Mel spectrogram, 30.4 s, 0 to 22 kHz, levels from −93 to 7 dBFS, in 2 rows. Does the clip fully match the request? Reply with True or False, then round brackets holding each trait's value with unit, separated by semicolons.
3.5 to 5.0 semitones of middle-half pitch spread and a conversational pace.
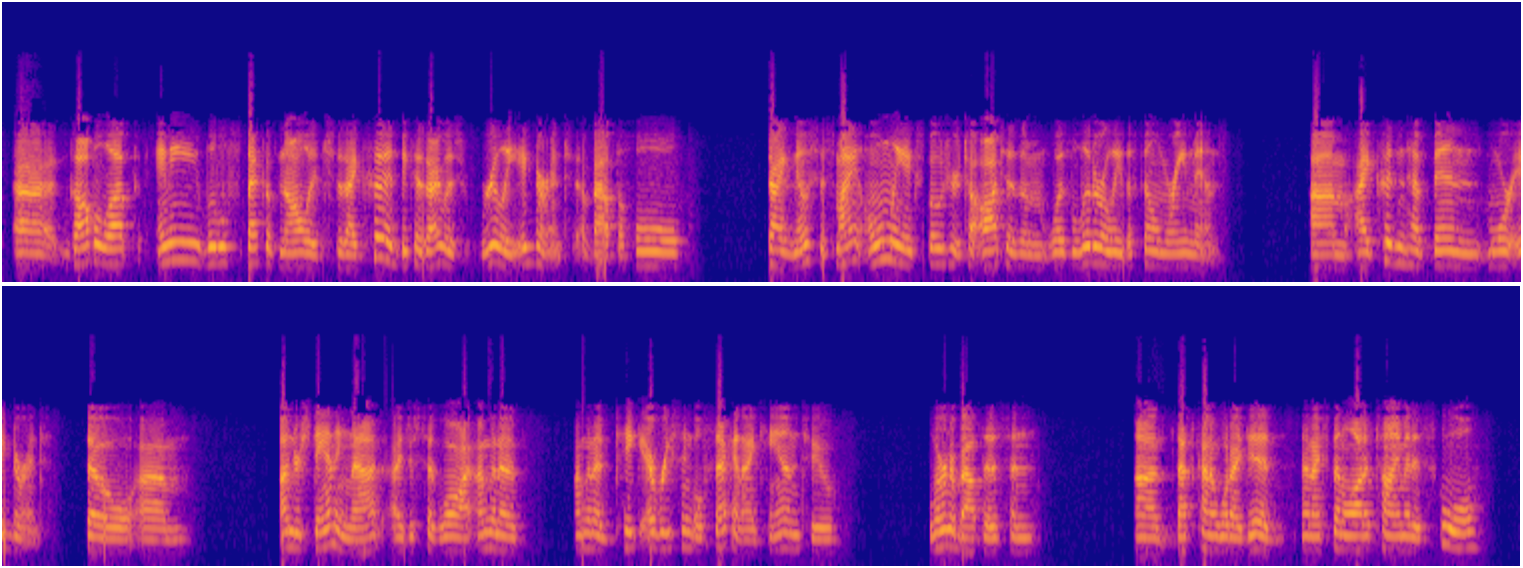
True (3.9 semitones; 160 wpm)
